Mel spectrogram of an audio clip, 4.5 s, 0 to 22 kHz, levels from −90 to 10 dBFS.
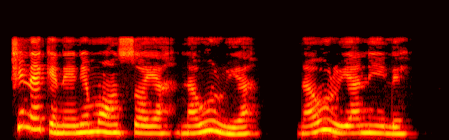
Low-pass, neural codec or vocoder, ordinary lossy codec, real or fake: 7.2 kHz; none; none; real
